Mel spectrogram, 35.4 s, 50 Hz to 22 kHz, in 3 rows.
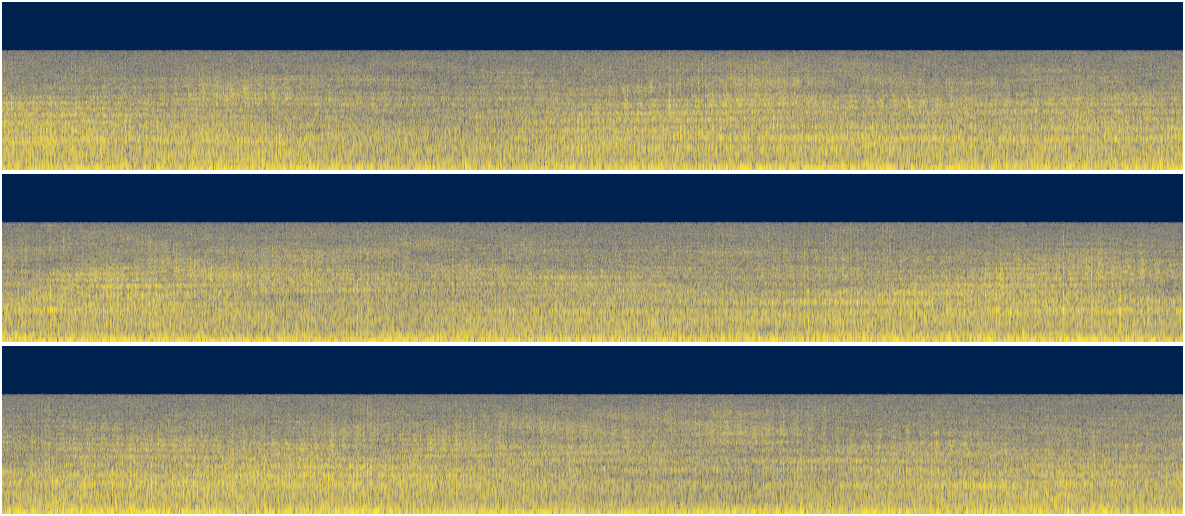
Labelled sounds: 1.7	2.0	vessel noise, 2.7 to 2.9 kHz
6.7	7.2	vessel noise, 2.3 to 2.8 kHz
12.2	12.5	vessel noise, 1.9 to 2.0 kHz
12.8	13.0	vessel noise, 1.5 to 1.7 kHz
18.2	19.1	vessel noise, 0.90 to 4.7 kHz
33.4	33.6	vessel noise, 6.4 to 6.7 kHz

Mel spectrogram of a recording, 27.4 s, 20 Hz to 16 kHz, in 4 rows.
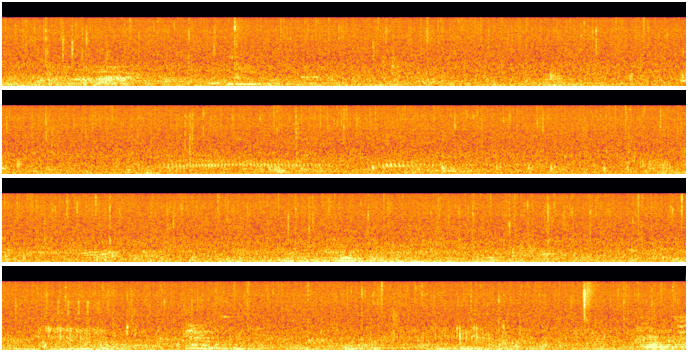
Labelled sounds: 21.0	21.3	humpback whale, 0.81 to 1.1 kHz

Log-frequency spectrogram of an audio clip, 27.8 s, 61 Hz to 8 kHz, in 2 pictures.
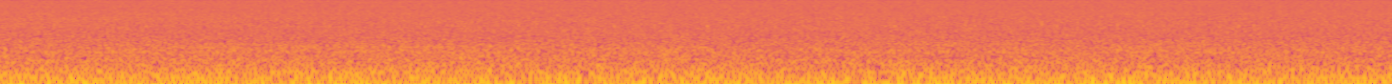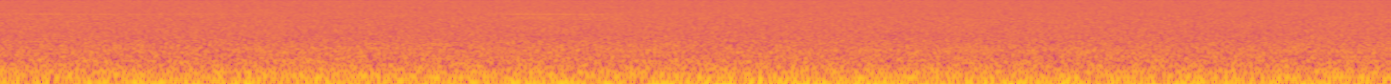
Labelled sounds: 19.0	19.2	vessel noise, 3.4 to 3.5 kHz

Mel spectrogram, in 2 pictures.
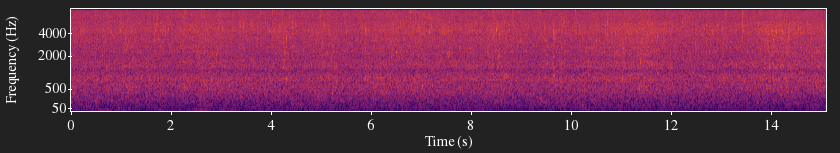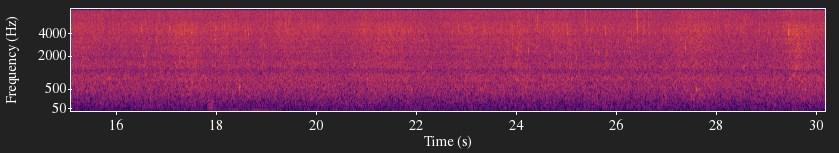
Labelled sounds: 7.1	7.3	killer whale, 5.8 to 6.3 kHz

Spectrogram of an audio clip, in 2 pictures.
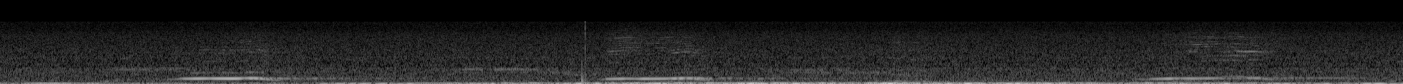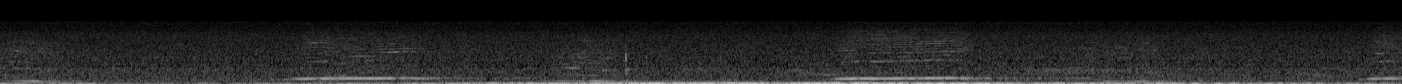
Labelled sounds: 6.1	6.5	humpback whale, 2.1 to 3.5 kHz
6.7	7.0	humpback whale, 1.6 to 1.8 kHz
11.9	12.7	humpback whale, 1.6 to 3.7 kHz
17.5	18.3	humpback whale, 1.3 to 2.8 kHz
22.6	24.4	humpback whale, 1.0 to 5.2 kHz

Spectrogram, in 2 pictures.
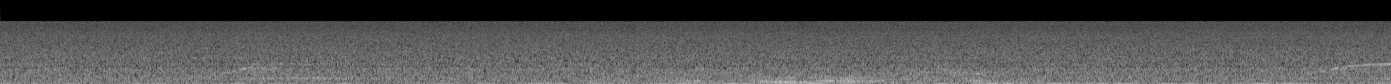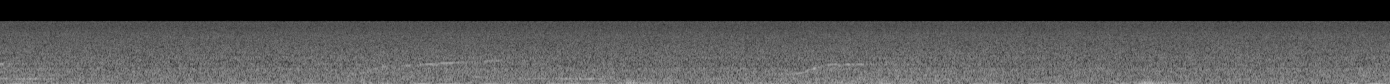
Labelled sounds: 13.4	14.0	humpback whale, 0.80 to 1.0 kHz
18.1	18.6	humpback whale, 0.86 to 1.1 kHz

